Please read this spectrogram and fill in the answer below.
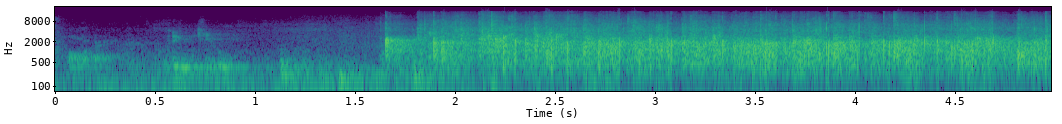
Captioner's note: applause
